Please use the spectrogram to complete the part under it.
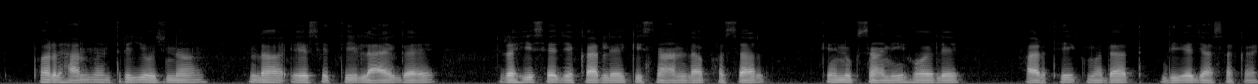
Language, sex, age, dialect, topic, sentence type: Chhattisgarhi, male, 25-30, Central, banking, statement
